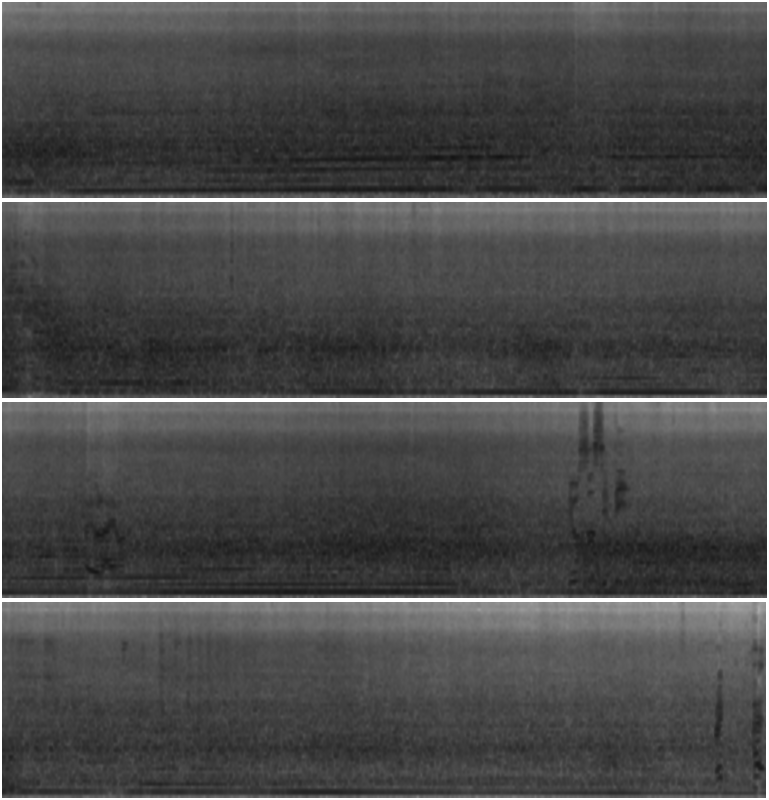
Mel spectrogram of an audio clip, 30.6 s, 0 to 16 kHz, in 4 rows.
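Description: Honda City's 1.5-litre i-VTEC four-cylinder engine pulling under load, heard from inside the cabin over road noise. The revs climb for about eight seconds, fall away at a gear change, then hold lower and steady, with a brief dip a little past two-thirds of the way through.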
